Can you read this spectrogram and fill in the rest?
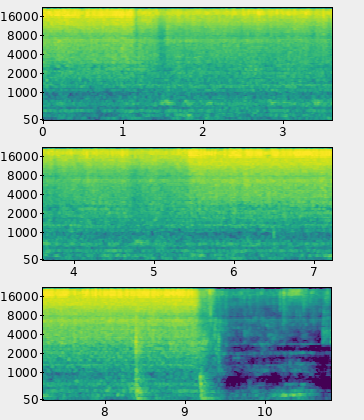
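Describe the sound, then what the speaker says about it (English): Cold water runs steadily from a kitchen tap as food is rinsed at a sink, a continuous close splashing rush that shifts slightly partway through, then stops abruptly near the end, leaving a quieter tail. "And now I'm gonna rinse this with cold water."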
